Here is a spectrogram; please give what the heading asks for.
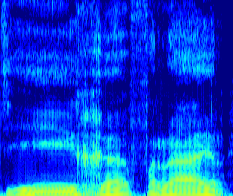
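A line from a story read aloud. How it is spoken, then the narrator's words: Whispered. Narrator (Russian): прошептал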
